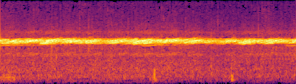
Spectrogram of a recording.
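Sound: crickets chirping at night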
